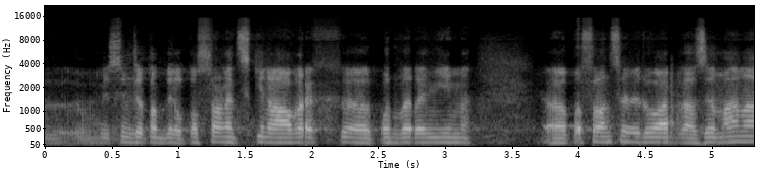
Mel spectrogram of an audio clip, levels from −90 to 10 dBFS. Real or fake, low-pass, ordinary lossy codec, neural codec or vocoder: fake; 14.4 kHz; Opus, 24 kbps; codec, 44.1 kHz, 2.6 kbps, DAC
